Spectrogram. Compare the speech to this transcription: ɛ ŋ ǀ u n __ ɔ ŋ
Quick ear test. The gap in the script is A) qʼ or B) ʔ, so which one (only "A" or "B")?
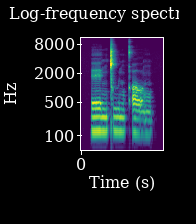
A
